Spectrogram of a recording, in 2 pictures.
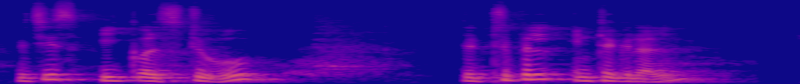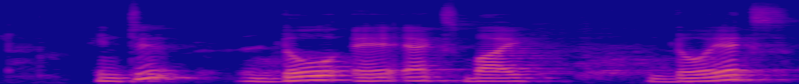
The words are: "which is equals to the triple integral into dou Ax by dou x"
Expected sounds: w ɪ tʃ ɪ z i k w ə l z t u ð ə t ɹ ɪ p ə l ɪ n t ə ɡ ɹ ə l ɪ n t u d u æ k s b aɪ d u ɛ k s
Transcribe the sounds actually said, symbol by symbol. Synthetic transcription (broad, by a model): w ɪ tʃ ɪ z i k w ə l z t u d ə t ɹ ɪ p ə l ɪ n t ə ɡ ɹ ə l ɪ n t u d u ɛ k s b aɪ d u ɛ k s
